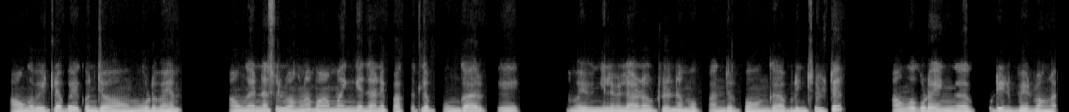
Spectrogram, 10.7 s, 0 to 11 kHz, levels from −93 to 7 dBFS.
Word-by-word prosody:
அவங்க 195 +2 +1
வீட்ல 205 +1 0
போய் 200 -1 +1
கொஞ்சம் 185 -2 +2 0.3
ஓடுவேன். 175 +4 +2 0.5
அவங்க 220 +1 0
என்ன 225 +2 +2
சொல்லுவாங்கன்னா 225 +1 +1
"வாமா 220 +1 +2
இங்கே 200 0 +1
தானே 205 +2 +1
பக்கத்தில 215 +3 -3
பூங்கா 205 -1 0
இருக்கு. 190 +1 -5 0.6
நம்ம 200 0 -1
இவங்கெளை 200 -1 +2
விளையாடவுட்டு, 205 +1 +1
நம்ம 205 -5 +2
உட்காந்துருப்போம் 190 0 -1
அங்க." 175 0 0
அப்படின்னு 175 +3 -1
சொல்ட்டு, 180 +10 0 0.6
அவங்க 250 +1 0
கூட 250 - +3
இங்க 210 -1 +2 0.3
கூட்டிட்டு 205 -4 -1
போயிருவாங்க. 165 -2 +2
200 Hz, 150 wpm, -23 LUFS, 185-215 Hz, 0.6 s, கூட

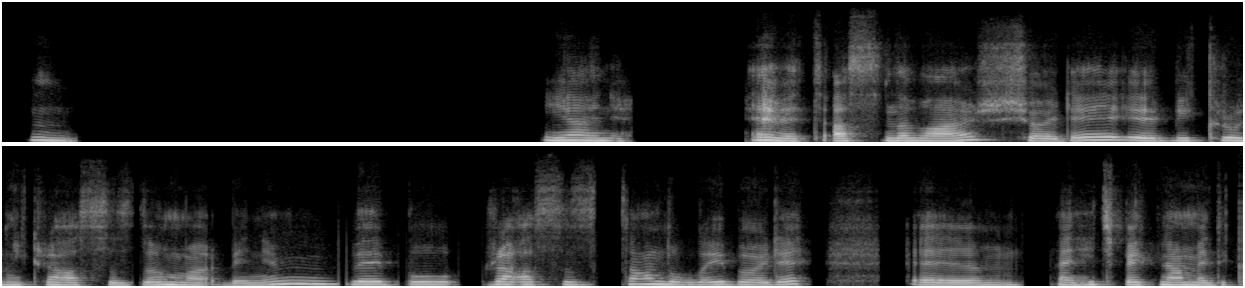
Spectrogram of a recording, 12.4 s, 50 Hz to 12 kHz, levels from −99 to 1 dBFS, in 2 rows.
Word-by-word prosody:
Hımm. 215 -6 -1 2.3
Yani. 220 -4 +2 0.6
Evet, 205 -6 +4
aslında 200 +1 +3
var 205 +6 +3
şöyle, 250 -1 0
eee, 215 -4 +2
bir 210 0 -2
kronik 215 -1 0
rahatsızlığım 195 0 0
var 180 -1 -4
benim 245 +9 0
ve 230 -2 +2
bu 220 0 0 0.2
rahatsızlıktan 220 +2 -1
dolayı, 210 +1 0
böyle, 215 +5 -1 0.5
emm, 185 0 0 0.2
hani, 200 -3 0
hiç 220 0 -3
beklenmedik 200 -2 +1
210 Hz, 100 wpm, -31 LUFS, 195-225 Hz, 2.3 s, Evet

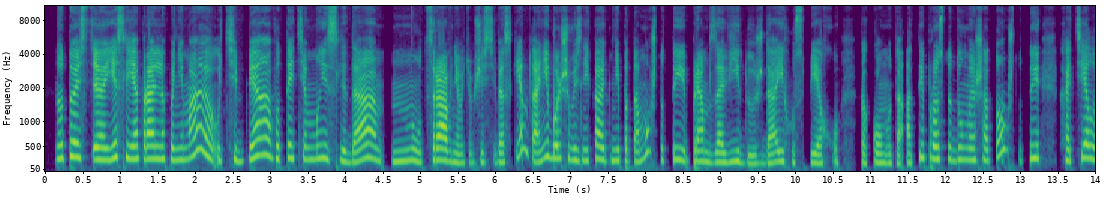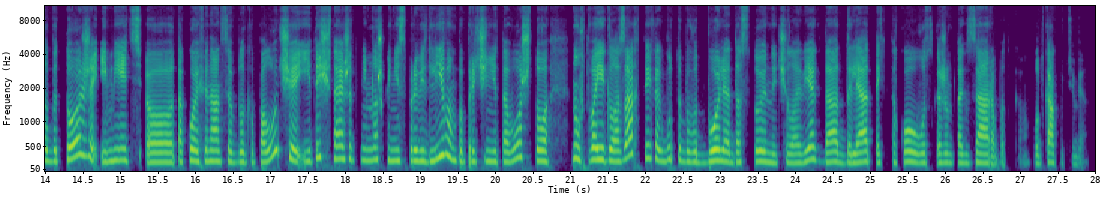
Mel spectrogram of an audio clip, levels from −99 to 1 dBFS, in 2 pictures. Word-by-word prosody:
Ну, 260 +1 +1
то 305 - +2
есть, 290 -1 +2
э, 240 -1 +6
если 280 +4 +2
я 255 -1 +5
правильно 255 0 +5
понимаю, 265 - +2
у 230 - -1
тебя 255 +10 +2
вот 255 - -1
эти 265 -1 0
мысли, 245 -3 -1
да, 240 +7 +4 0.2
ну, 210 +2 -1
от 190 - -8
сравнивать 205 -6 +4
вообще 190 +2 -6
себя 185 0 -2
с - - -8
кем-то, 370 +6 -1
они 215 +10 +3
больше 270 -2 +1
возникают 230 +1 0
не 220 0 -1
потому, 215 - -3
что 225 - -8
ты 240 0 -2
прям 210 -1 -1
завидуешь, 185 -3 -1
да, 170 +2 0
их 205 -1 -2
успеху 180 -1 -4 0.2
какому-то, 175 0 -3
а 180 - -4
ты 280 - -2
просто 250 -2 0
думаешь 235 +1 -3
о 225 - 0
том, 325 - -3
что 225 - -12
ты 265 -1 0 0.2
хотела 235 +3 +1
бы 215 0 -2
тоже 260 +5 +2
иметь, 220 +2 -2
э, 190 0 +2
такое 210 +2 +1
финансовое 210 -1 -2
благополучие. 195 - 0
И 210 - -5
ты 250 +8 0
считаешь 255 -3 +1
это 240 -4 -7
немножко 230 +1 -2
несправедливым 220 +6 +1
по 215 - -2
причине 205 0 -3
того, 205 +8 -1
что, 215 -7 +1 0.3
ну, 260 -1 +1
в - - -14
твоих 240 +1 +4
глазах 225 - +2
ты 270 -1 -3
как 230 -5 -1
будто 240 0 -5
бы 200 0 -4
вот 195 -1 -3
более 205 +2 +4
достойный 195 0 -2
человек, 185 +6 -2
да, 195 0 +1
для 185 +3 +1
так 180 -2 -8
такого 195 +1 0
вот, 185 0 -5
скажем 180 -1 -6
так, 180 -1 -4
заработка. 175 -1 -3
Вот 170 +1 -10
как 185 -1 0
у - - -25
тебя? 150 -1 -22
215 Hz, 180 wpm, -20 LUFS, 195-250 Hz, 0.3 s, э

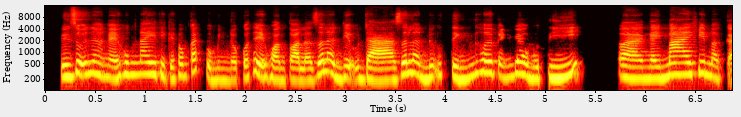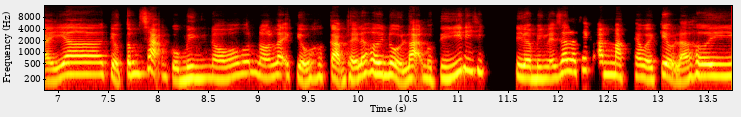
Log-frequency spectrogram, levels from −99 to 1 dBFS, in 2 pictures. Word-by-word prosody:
Ví 230 +1 +2
dụ 270 - +3
như 255 - +3
là 280 -2 -2
ngày 210 -3 -2
hôm 265 +2 -3
nay 270 0 0
thì 245 - -2
cái 205 - -7
phong 245 +3 -4
cách 310 +1 -3
của - - -3
mình 185 -1 -7
nó 190 - -5
có 215 - -5
thể 220 - +2
hoàn 195 -4 -2
toàn 190 0 0
là 185 0 -2
rất 275 - +3
là 305 -3 0
điệu 215 -2 -3
đá, 190 -2 +3
rất 275 +9 +3
là 285 -1 +1
nữ 220 +1 -3
tính, 220 +1 -1
hơi 290 0 +2
bánh 240 -5 -7
bèo 275 -3 +2
một 205 -1 -3
tí 220 +4 +1 0.4
và 215 -3 +2
ngày 205 0 -1
mai 265 +4 +3
khi 285 +2 -3
mà 235 -5 -3
cái, 175 +5 -2
a, 270 +1 +5
kiểu, - - +1
tâm 265 +1 -1
trạng 240 - 0
của 190 -3 -4
mình 210 +2 -1
nó 220 +7 -2
nó 240 -7 -3
lại, 255 +2 -1
kiểu, - - +1
h - - -6
cảm 180 - +2
thấy 190 0 +1
là 255 - +2
hơi 275 -3 +5
nổi 255 -9 +2
loạn 220 +3 +2
một 200 - -4
tí 220 +8 -1
đi, 350 -3 -1 0.4
thì 230 - +1
là 220 - +5
mình 210 0 -2
lại 205 +1 -3
rất 305 - +4
là 315 - +2
thích 345 +1 -6
ăn 280 -7 -1
mặc 240 -1 -1
theo 230 -1 -1
cái 195 -1 0
kiểu 255 +6 +2
là - - 0
hơi 245 -2 +4
230 Hz, 315 wpm, -24 LUFS, 205-270 Hz, 0.4 s, a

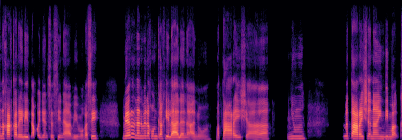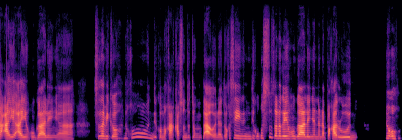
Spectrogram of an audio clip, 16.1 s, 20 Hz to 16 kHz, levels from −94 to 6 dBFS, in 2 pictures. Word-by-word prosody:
nakaka-relate 230 -4 +2
ako 200 +1 -7
diyan 195 0 -8
sa 195 - -10
sinabi 170 -3 -6
mo 155 +3 -14
kasi 255 +5 -2 0.5
meron 290 +6 +3
na 285 - +4
naman 280 0 -1
akong 265 -1 -9
kakilala 205 -7 +2
na 180 -2 -3
ano, 160 -1 -15 0.2
mataray 200 -1 -1
siya, 185 +5 -6 0.4
'yong 250 +1 -13 0.8
mataray 250 -2 +6
siya 245 0 -2
na 235 0 +2
hindi 235 0 -4
ma 225 -1 -1
kaaya-ayang 215 -1 +4
ugali 195 -2 +1
niya. 175 +1 -6 0.4
So 260 - -9
sabi 255 -2 0
ko, 240 0 -3 0.2
"Naku! 390 +6 -11
hindi 205 -8 -13
ko 210 - -9
makakasundo 205 -1 -4
'tong 195 0 -16
tao 175 -1 +6
na 180 - -6
'to," 180 +1 -11
kasi 285 -4 -1
hindi 240 -2 -12
ko 255 +2 -13
gusto 375 +7 -9
talaga 275 -1 +3
'yong 255 -1 0
ugali 235 -2 +7
niya 225 0 -7
na 215 0 -5
napaka-rude. 210 -2 +1 0.7
Oo, 255 -1 -1
215 Hz, 175 wpm, -24 LUFS, 195-255 Hz, 0.8 s, ugali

